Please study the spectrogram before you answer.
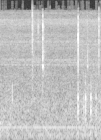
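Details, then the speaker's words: Honda engine on a go-kart with points and condenser ignition, after the points were sanded and rubbed for good contact: faint, irregular crisp snaps over a quiet background as the spark plug jumps; ignition spark normal. "hear them too. You can hear the spark plug jumping."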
